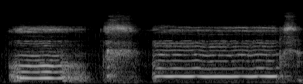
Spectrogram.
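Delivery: long, drawn-out "mm" moan; imitated moaning. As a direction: hum a high, held moan as if in pain. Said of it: "Like, I'm moaning".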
